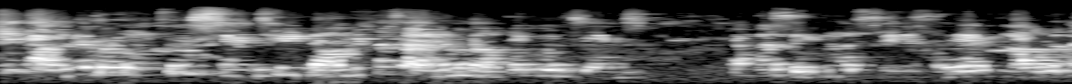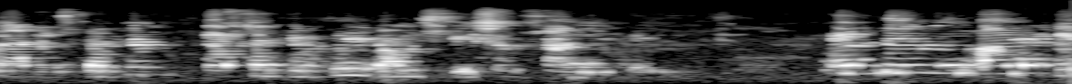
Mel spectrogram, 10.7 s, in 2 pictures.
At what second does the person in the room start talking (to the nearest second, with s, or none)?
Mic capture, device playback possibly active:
none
